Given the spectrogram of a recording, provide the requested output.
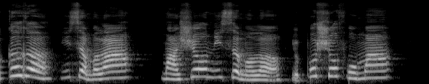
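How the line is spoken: Startled cry. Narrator (Chinese): 玛丽娜忽然惊叫着说

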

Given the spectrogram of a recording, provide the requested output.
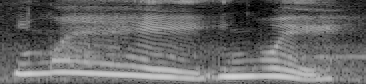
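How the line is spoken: Playful, teasing. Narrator (Chinese): 他还顽皮做鬼脸说

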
